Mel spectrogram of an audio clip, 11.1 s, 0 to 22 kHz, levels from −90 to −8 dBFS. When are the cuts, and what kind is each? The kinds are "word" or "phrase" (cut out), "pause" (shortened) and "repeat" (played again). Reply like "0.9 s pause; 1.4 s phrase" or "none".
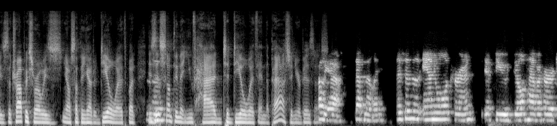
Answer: none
